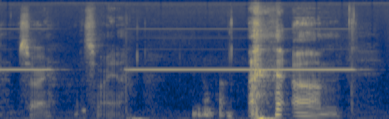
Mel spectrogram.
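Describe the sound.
A high, steady electronic oven timer tone sounds in the background, briefly at first and then holding for a couple of seconds, while people talk over it.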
